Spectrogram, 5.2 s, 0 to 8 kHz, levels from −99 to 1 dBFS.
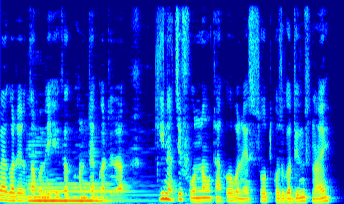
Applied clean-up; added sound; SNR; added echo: classical method log-MMSE.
